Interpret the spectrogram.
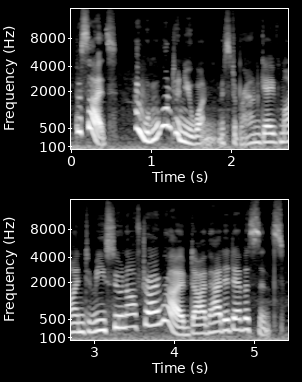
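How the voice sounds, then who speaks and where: A woman's voice: mid-range voice, wildly swooping pitch, fairly quick, darkish tone, a little hiss or hum, voice pushed up. A woman voicing a polite, worried young male bear in a children's storybook, plaintive and indignant. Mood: sad, worried. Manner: hotly exclaiming, plaintive.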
